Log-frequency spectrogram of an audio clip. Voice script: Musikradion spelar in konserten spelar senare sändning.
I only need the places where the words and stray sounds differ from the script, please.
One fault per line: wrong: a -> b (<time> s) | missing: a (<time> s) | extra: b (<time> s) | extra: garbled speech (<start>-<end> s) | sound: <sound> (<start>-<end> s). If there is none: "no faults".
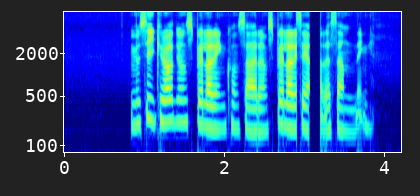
sound: dropout (3.1-3.2 s)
